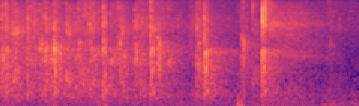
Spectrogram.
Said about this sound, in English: Come on, let's give these guys a round of applause.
